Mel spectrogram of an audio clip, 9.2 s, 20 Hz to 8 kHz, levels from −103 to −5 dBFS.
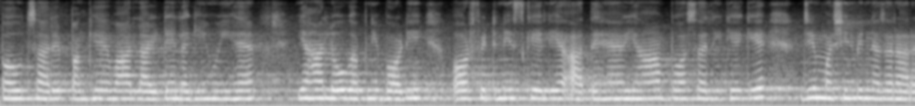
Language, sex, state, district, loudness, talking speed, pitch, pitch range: Hindi, female, Uttarakhand, Tehri Garhwal, -14 LUFS, 190 wpm, 230 Hz, 225-235 Hz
